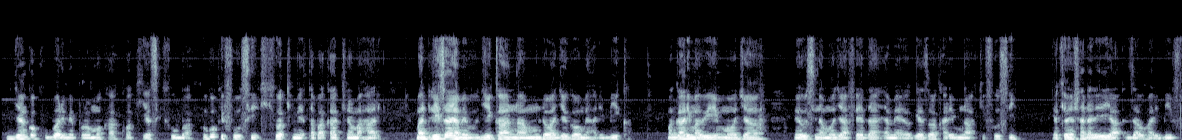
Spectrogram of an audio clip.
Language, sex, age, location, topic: Swahili, female, 50+, Nairobi, health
